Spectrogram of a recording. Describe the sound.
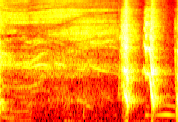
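Someone blows three quick, wet raspberry-style mouth farts, sputtering through a mouthful of sandwich, each burst loud and short after a quiet, faintly murmuring opening.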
